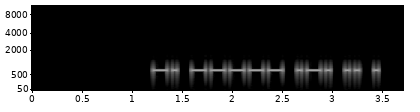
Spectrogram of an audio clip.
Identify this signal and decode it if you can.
Morse code, heard as a keyed tone, about 25 wpm, 700 Hz. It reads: N0RIE
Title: USA Call Signs - 5 Characters - 2x Character Spacing - 25wpm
